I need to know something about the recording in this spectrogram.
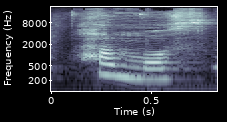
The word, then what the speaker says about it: hummus: going to use you how to say correctly hamos in arabic let's begin so hamos is probably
